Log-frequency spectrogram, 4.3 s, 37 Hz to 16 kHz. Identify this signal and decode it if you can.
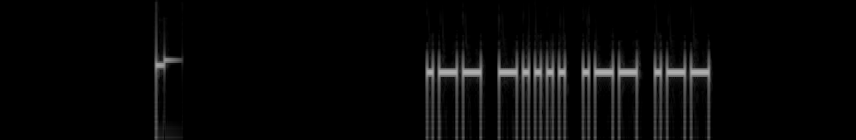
Morse code, heard as a keyed tone, about 40 wpm, 700 Hz. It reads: W6WW
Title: NA SOTA Chaser Callsigns 40wpm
